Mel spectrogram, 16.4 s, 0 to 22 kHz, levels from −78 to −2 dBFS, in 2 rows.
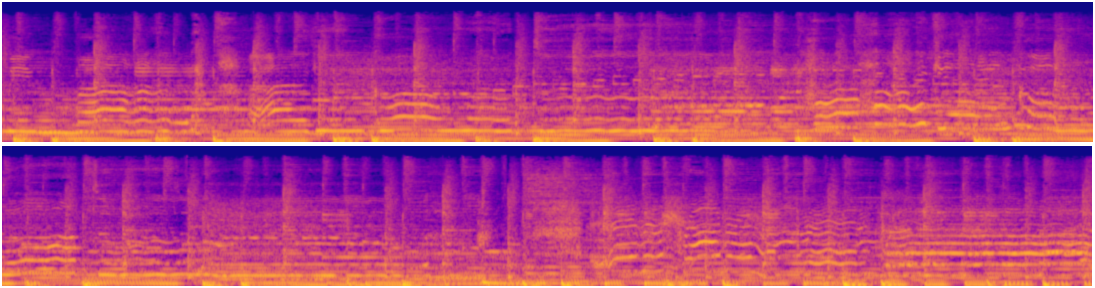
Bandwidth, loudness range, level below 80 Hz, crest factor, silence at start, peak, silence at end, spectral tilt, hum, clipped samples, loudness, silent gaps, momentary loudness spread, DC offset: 17 kHz; 1 LU; -24 dBFS; 12 dB; 0 s; -4 dBFS; 0 s; -5 dB/octave; none; under 0.1%; -17 LUFS; none; 2 LU; under 0.1%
